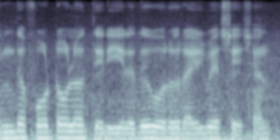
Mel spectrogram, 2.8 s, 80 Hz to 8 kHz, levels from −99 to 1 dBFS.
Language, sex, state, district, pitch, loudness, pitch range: Tamil, male, Tamil Nadu, Chennai, 120 Hz, -12 LUFS, 115-130 Hz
